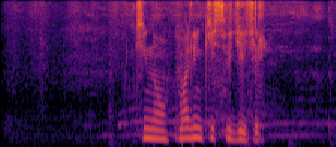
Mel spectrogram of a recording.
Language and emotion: Russian, neutral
